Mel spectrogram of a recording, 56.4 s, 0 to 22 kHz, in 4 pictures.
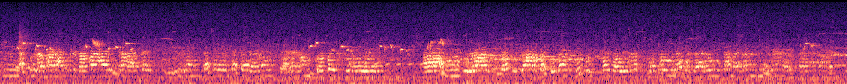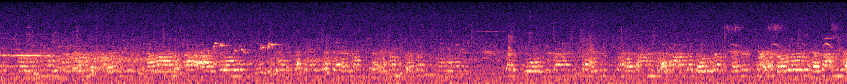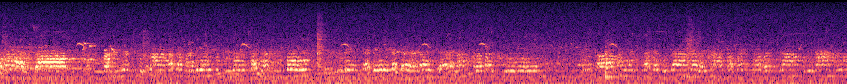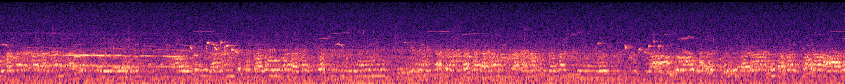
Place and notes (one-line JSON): {"title": "Munnar - Udumalpet Rd, Nullatanni, Munnar, Kerala 685612, India - Munnar - above the valley", "date": "2002-01-22 06:00:00", "description": "Munnar - above the valley, early morning", "latitude": "10.09", "longitude": "77.06", "altitude": "1472", "timezone": "Asia/Kolkata"}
